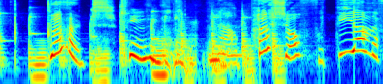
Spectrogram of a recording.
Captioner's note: chuckles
